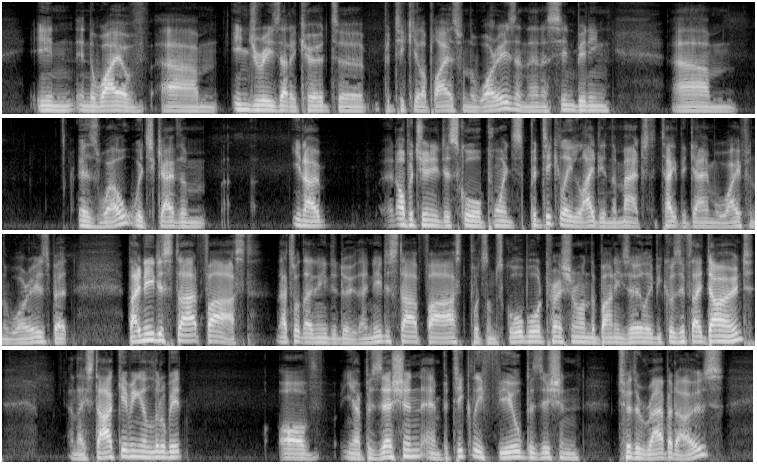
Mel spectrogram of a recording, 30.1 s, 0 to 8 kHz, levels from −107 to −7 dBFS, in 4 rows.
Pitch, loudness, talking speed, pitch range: 120 Hz, -27 LUFS, 185 wpm, 110-135 Hz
